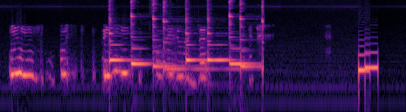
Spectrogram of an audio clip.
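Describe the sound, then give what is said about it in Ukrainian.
Melodic electronic phone ringtone: a run of clear, steady chiming notes at shifting pitches, then a pause and one more short burst. A brief stretch of voice comes just before the tones. “Бо я почула якийсь дзвінок і злякалася”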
